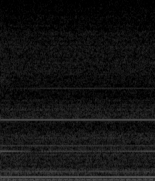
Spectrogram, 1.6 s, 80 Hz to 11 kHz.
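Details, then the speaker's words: NB2 Mazda Miata with newly installed GTR2 LED headlight bulbs; thin, steady high-pitched whine from the bulbs' active cooling fans, normal operation. "You can definitely hear the fans. It's not that loud, but it might be active in the sense that the hotter it gets, the faster it spins."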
